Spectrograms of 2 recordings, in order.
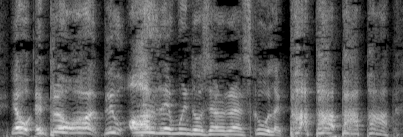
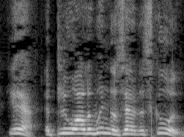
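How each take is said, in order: First: Very high mock shout, easing through the pops; excited emphasizer. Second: High, excited mock report; animated confirmation. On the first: Henry repeats Mike while jumping, imitated in a wildly excited shout. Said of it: "Henry gets excited by what's happening". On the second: Mike tells of the school windows, imitated with high excitement. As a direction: pile on the detail eagerly, short of shouting. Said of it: "Mike goes".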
